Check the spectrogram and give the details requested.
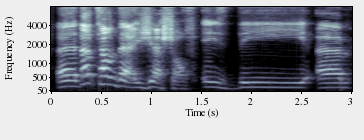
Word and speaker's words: Rzeszów: This town here, Rzeszów, as it's pronounced in Polish, that town there, Rzeszów, is the it's the closest town to.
